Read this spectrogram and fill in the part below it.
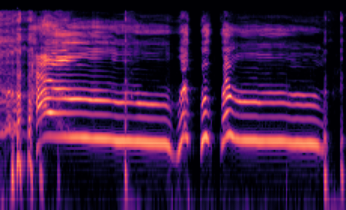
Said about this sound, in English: After the accident, Marcellac and Hector Petit set off to find a nearby farmhouse for help, but gave up when they heard howls of wolves in the forest.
